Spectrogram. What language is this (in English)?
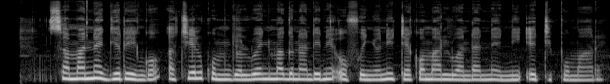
Luo (Kenya and Tanzania)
